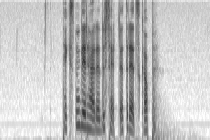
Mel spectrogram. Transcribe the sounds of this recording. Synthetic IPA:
t̪ʰɛkst̪n̩bliːɾɦæːɾɛd̪ʉseːʈ̪ʰɪl̩ɛt̪ɾeːd̪skɑːp

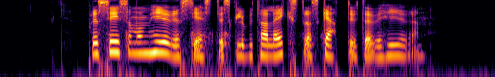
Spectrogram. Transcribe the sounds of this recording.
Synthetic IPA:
pʰɾɛsiːsɔmɔmhyːɾəsjɛ̰st̪əʂkɵlːəbɛt̪ʰɑːlaɛkst̪ɾa̰skat̪ːʉ̰ːt̪ø̰ːvəɦyːɾə̰n

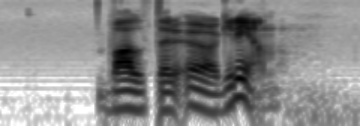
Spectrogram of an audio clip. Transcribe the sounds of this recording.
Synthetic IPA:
valt̪əɾøːɡɾeːn

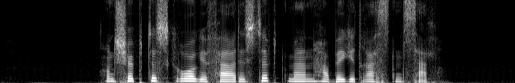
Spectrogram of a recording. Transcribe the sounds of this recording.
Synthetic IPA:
hɑnʃœpt̪əskʁoːɡəfæʁd̪ɪst̪œpt̪mɛnhɑːbʏɡət̪ʁæst̪n̩sɛ̰l

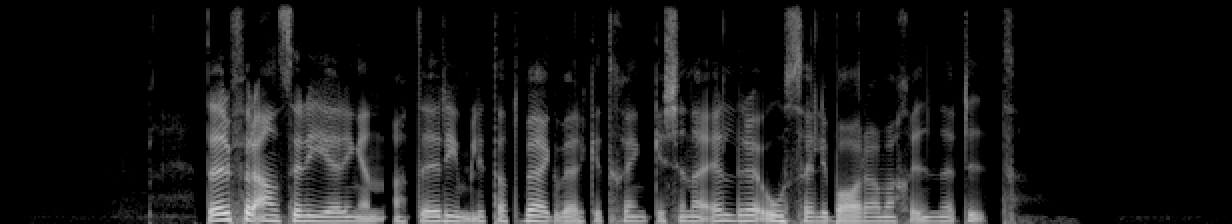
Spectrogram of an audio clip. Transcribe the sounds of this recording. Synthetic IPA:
d̪̥æɾfœɾʔanseːɾɛjeːɾɪŋə̰nat̪̚d̪ɛæɾɪmlɪɡt̪at̪vɛːɡvæ̰ɾkət̪ɧɛŋkəʂiːna̰ʔɛld̪ɾəʔuːsɛljbɑ̰ːɾamaɧḭːnəɖḭːt̪

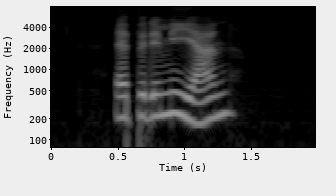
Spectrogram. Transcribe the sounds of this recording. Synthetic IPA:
ɛpɪd̪ɛmiːən

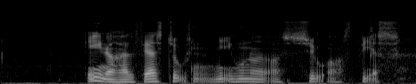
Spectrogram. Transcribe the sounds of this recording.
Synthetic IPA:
ʔe̝ːnɒ̽ɦælfjæɐst͡sʰṵːsn̩nḭːɦunɐð̞̩ˠɒ̽syʊ̰ɒ̽fiɐ̰s

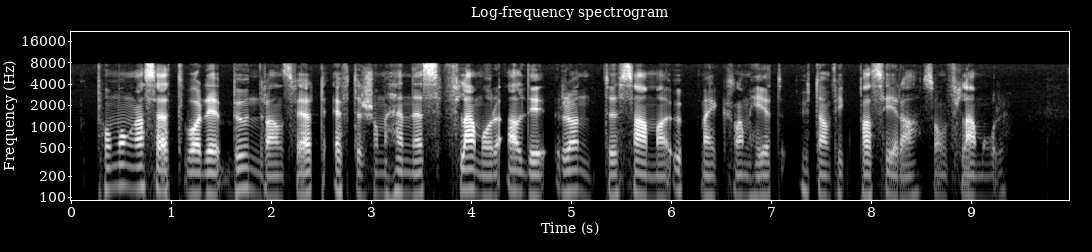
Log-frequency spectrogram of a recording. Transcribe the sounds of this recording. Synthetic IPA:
pʰɔmɔŋːasɛt̪ːvaɖɛbɛɵnd̪ɾansvæ̰ːʈɛft̪əʂɔmɦɛnːəsflamːʊɾa̰ld̪ɾɪɾœnt̪əsamːaʔɵpmæɾksamɦeːt̪ʉ̟ːt̪anfɪkːpʰaseːɾasɔ̰mflʔa̰mːʊɾ

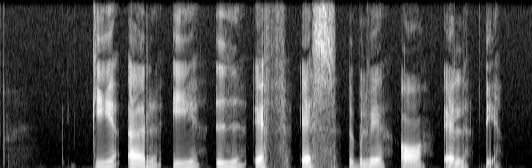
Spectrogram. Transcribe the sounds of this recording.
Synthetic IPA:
ɡ̥eːʔæɾʔeː | iːʔɛfʔɛsd̪̥ɵbəlveː | ʔɑː | ʔɛ̰l | d̪̥ḛː

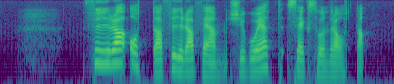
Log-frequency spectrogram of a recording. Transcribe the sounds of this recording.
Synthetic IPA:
fyːɾaʔɔt̪ːafyːɾafɛmɕʉ̟ːɡʊɛt̪ːsɛkshɵnd̪ɾaɔt̪ʰːa̰

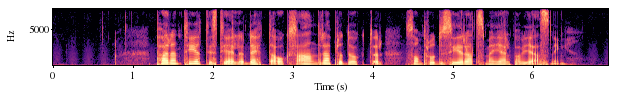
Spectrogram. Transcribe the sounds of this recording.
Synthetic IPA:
pʰaɾɛnt̪ʰeːt̪ɪst̪jɛ̰lːəɖɛt̪ʰːa̰ʔɔksɔ̰ʔand̪ɾapʰɾʊd̪ɵkt̪ʰə̰ɾsɔmpʰɾʊd̪ɵseːɾat̪smeːjɛlpa̰vjɛ̰ːsnɪ̰ŋ

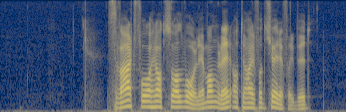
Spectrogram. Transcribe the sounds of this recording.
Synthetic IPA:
sʋæːʈfoːɑːɾhɑt̪soːɑlʋoːɭɪəmɑŋɽəɾʔɑt̪̚d̪iːhɑːɾfɔt̪çøːɾəfɔɾbʉːd̪

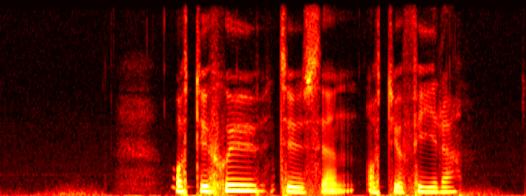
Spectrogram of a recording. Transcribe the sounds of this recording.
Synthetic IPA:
ɔt̪ːɪɧʉ̟ːt̪ʰʉ̟ːsə̰nʔɔt̪ːɪʊfyːɾa

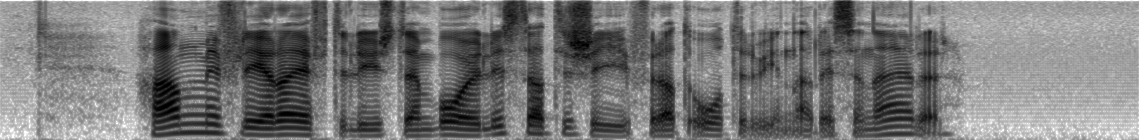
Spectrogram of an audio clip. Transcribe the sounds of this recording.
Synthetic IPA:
hanmɛfleːɾaɛft̪əɭyːst̪əɛnbɔjlɪɡst̪ɾat̪ɛɧiːfœɾat̪ʰoːt̪ʰəɾvɪ̰nːaɾɛsɛnæːɾə̰ɾ

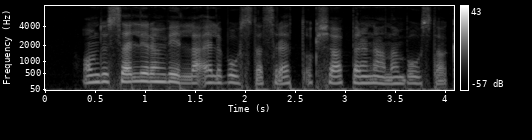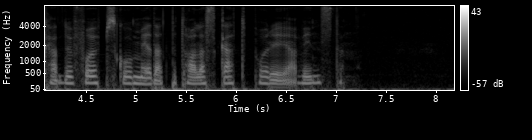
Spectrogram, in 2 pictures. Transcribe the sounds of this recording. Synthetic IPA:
ɔmd̪ɵsɛljəɾɛnvɪlːa̰ʔɛlːəɾbuːst̪ɑːd̪sɾɛt̪ʰːɔkɕøːpəɾɛnanːanbuːst̪ɑ̰ːɡ̚kʰand̪ɵfoːɵpːskuːmeːd̪a̰t̪̚bɛt̪ʰɑːlaskat̪ːpʰɔɾḛːa̰vɪnst̪ʰən

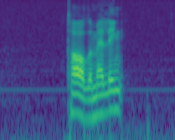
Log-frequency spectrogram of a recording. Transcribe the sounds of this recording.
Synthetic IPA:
t̪ʰɑːləmɛlɪŋ

